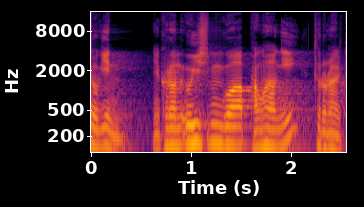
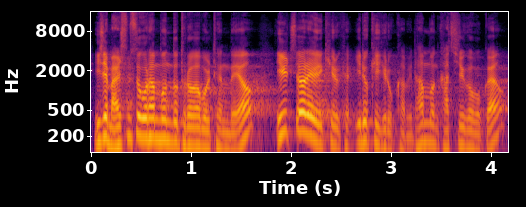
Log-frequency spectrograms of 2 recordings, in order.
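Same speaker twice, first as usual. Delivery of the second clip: usual speaking voice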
